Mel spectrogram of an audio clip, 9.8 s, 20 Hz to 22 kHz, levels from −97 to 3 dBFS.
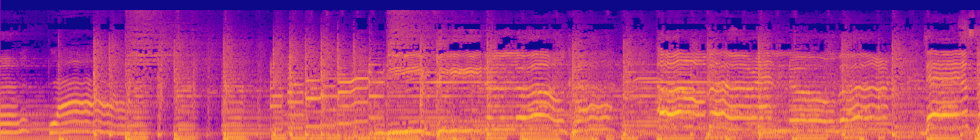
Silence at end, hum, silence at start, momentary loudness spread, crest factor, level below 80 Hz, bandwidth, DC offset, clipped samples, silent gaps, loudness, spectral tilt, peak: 0 s; none; 0 s; 9 LU; 14 dB; -28 dBFS; 16.5 kHz; 0.2%; under 0.1%; none; -16 LUFS; -4.5 dB/octave; -2 dBFS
